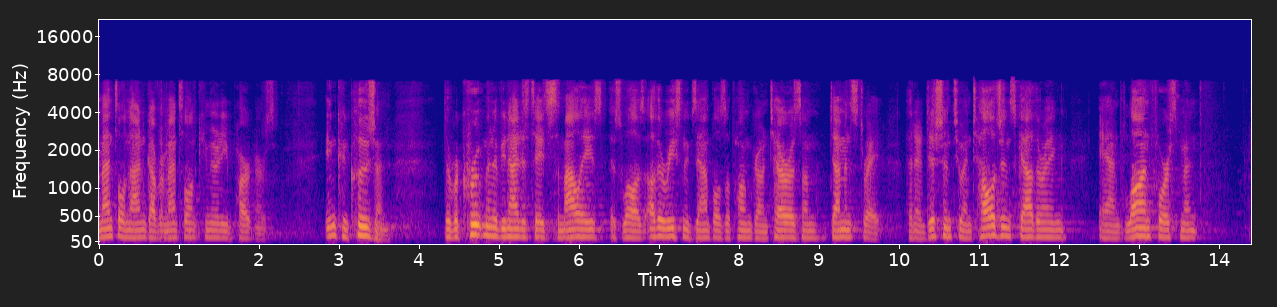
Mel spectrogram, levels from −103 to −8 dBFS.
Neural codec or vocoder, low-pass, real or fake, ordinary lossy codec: vocoder, 44.1 kHz, 128 mel bands every 256 samples, BigVGAN v2; 7.2 kHz; fake; AAC, 32 kbps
